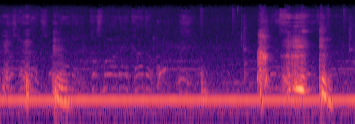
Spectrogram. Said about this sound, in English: Down my bad to the listeners have to hear me clear my throat out and shit.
